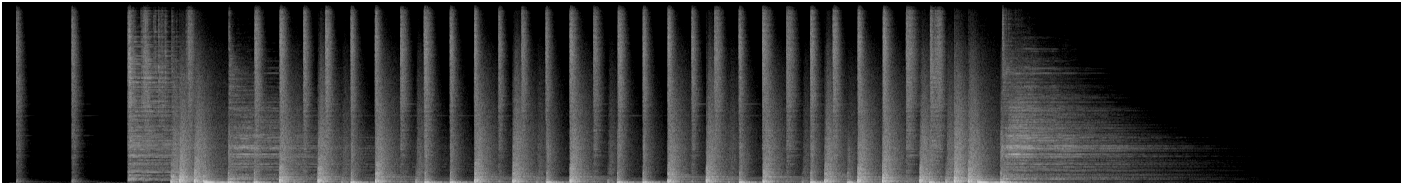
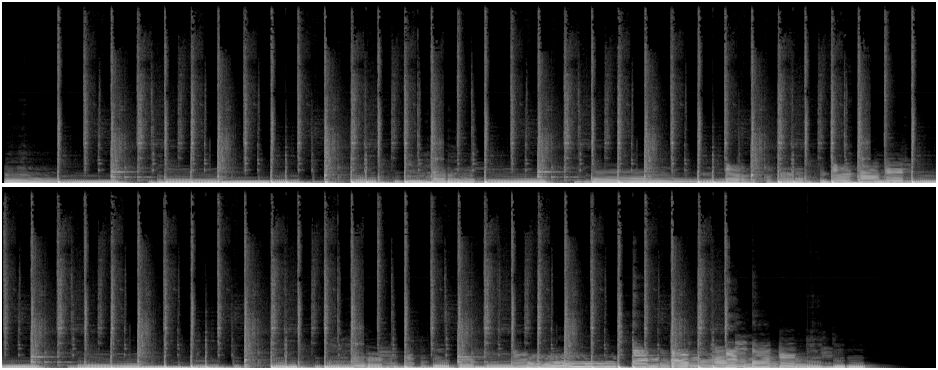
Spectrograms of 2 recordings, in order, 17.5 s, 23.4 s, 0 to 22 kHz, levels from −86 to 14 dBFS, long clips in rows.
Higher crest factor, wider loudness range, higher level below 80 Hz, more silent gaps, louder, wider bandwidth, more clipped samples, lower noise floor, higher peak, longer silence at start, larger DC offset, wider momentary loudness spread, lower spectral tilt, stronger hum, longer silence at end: about the same, 20 dB vs 16 dB; about the same, 4 LU vs 2 LU; second, -32 dBFS vs -22 dBFS; neither; about the same, -19 LUFS vs -17 LUFS; about the same, over 20 kHz vs over 20 kHz; neither; first, under -90 dBFS vs -69 dBFS; about the same, 0 dBFS vs 0 dBFS; about the same, 0.15 s vs 0.05 s; neither; first, 15 LU vs 7 LU; second, -5 dB/octave vs -7 dB/octave; neither; first, 3.65 s vs 0.85 s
